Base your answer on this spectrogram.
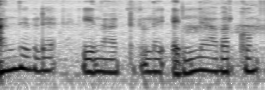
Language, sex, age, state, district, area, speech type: Malayalam, female, 30-45, Kerala, Pathanamthitta, rural, spontaneous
